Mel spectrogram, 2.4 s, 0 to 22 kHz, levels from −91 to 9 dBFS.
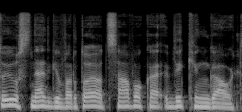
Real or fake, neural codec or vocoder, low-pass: fake; autoencoder, 48 kHz, 128 numbers a frame, DAC-VAE, trained on Japanese speech; 14.4 kHz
